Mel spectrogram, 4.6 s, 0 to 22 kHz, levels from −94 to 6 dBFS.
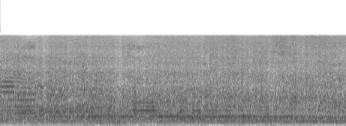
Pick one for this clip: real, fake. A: fake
